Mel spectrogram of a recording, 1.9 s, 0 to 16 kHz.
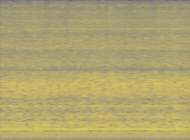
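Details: Hyper Tough walk-behind mower, a customer return, after its severely bent blade was replaced with a new 20-inch one: a smooth, even idle with a steady tone and no knocks or wobble, now running better and no longer smoking.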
